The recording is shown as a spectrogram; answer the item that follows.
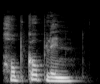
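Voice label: "hobgoblin", British English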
